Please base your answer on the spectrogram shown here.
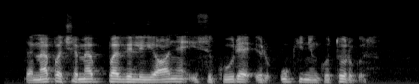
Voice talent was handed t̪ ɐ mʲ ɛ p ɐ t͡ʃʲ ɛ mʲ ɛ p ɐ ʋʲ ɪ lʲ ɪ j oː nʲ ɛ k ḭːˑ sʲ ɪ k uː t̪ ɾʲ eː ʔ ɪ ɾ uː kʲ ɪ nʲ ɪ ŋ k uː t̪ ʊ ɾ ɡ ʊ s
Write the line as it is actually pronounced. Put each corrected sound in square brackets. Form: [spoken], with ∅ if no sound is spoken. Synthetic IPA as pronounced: t̪ ɐ mʲ ɛ p ɐ t͡ʃʲ ɛ mʲ ɛ p ɐ ʋʲ ɪ lʲ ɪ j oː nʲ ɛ [ʔ] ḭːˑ sʲ ɪ k uː [∅] ɾʲ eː ʔ ɪ ɾ uː kʲ ɪ nʲ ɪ ŋ k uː t̪ ʊ ɾ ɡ ʊ s

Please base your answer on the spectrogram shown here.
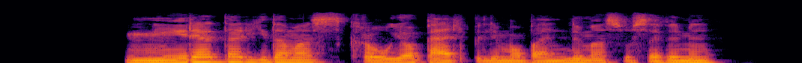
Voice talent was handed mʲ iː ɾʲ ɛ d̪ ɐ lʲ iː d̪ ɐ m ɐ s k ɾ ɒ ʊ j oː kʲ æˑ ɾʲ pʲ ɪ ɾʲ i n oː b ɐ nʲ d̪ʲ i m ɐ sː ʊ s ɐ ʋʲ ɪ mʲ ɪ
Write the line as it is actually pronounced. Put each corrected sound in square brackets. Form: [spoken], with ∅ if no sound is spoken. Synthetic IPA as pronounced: mʲ iː ɾʲ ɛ d̪ ɐ [ɾʲ] iː d̪ ɐ m ɐ s k ɾ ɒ ʊ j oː [pʲ] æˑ ɾʲ pʲ ɪ [lʲ] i [m] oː b ɐ nʲ d̪ʲ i m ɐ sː ʊ s ɐ ʋʲ ɪ mʲ ɪ

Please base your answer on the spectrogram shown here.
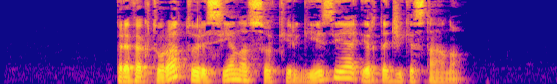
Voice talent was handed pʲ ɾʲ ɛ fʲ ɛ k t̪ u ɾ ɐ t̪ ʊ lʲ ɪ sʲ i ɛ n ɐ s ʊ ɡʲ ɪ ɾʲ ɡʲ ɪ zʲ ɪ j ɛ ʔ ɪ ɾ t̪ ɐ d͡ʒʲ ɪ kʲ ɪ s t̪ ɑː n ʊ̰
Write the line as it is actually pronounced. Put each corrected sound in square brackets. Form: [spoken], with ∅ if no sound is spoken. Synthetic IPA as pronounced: pʲ ɾʲ ɛ fʲ ɛ k t̪ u ɾ ɐ t̪ ʊ [ɾʲ] ɪ sʲ i ɛ n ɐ s ʊ [kʲ] ɪ ɾʲ ɡʲ ɪ zʲ ɪ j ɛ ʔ ɪ ɾ t̪ ɐ d͡ʒʲ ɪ kʲ ɪ s t̪ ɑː n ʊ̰

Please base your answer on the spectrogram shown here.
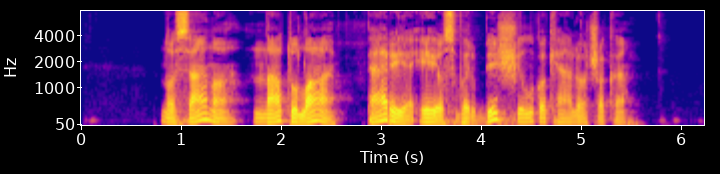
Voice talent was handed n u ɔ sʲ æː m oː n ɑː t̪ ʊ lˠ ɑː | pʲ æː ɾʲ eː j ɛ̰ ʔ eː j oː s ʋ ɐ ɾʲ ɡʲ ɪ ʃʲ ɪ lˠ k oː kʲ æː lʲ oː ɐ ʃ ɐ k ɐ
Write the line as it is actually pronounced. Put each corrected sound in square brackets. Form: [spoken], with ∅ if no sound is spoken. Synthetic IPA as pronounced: n u ɔ sʲ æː [n] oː n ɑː t̪ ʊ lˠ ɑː | pʲ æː ɾʲ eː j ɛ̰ ʔ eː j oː s ʋ ɐ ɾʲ [bʲ] ɪ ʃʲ ɪ lˠ k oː kʲ æː lʲ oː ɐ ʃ ɐ k ɐ

